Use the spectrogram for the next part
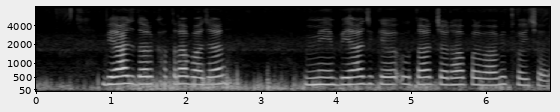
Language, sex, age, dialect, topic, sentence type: Magahi, male, 18-24, Western, banking, statement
